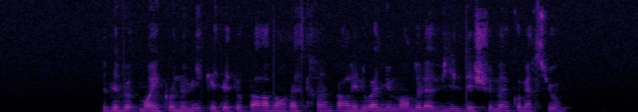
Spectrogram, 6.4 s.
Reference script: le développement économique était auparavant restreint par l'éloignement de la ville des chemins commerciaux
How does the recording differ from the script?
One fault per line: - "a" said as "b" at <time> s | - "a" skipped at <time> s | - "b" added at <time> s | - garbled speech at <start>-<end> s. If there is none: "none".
none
